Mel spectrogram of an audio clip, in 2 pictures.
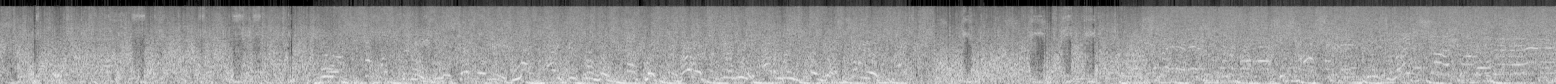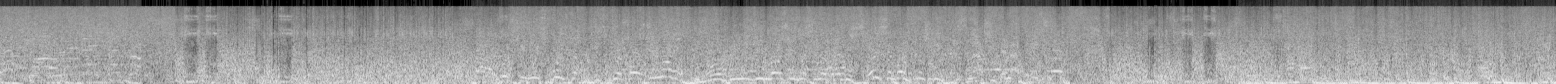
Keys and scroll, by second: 9.0 Page_Down, 16.9 Page_Down, 26.3 Page_Down.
